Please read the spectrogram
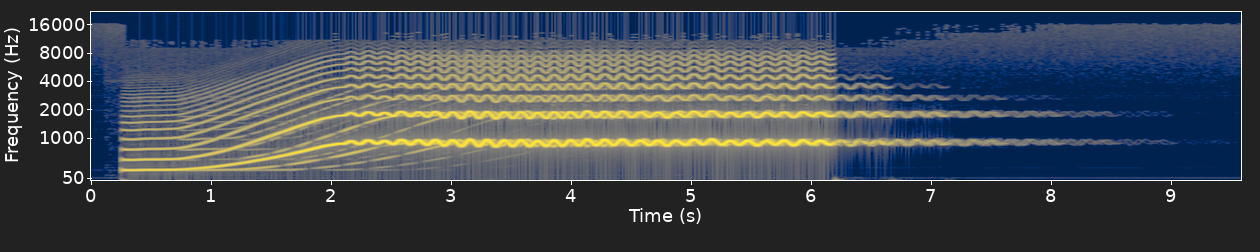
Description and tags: scifi scare d
Mono. Wet. Same classic sound as scare c but recorded wet with slight delay and reverb.
analog, electrical, electronic, horror, quavering, retro, scare, scary, sci-fi, scifi-sound-2, spooky, theramin, theremin, tremolo, tremulous, variation-2, weird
